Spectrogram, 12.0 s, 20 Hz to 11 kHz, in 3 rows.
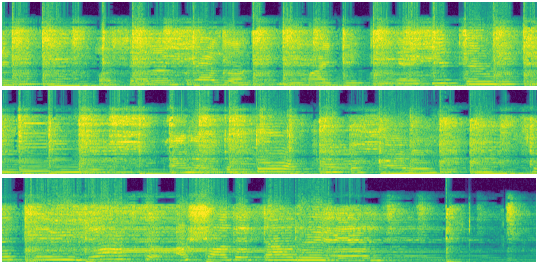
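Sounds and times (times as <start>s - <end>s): person singing: 0.0s - 11.4s
guitar accompaniment: 0.0s - 12.0s.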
